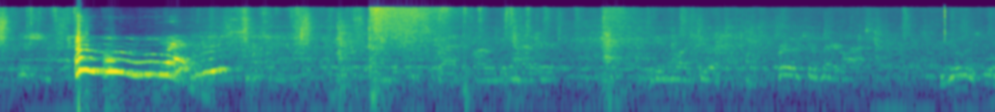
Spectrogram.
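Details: Alaskan Malamute puppies give a wavering, howl-like 'talking' vocalization rising and falling in pitch, on the first day of spring after a long, dry-ish winter, as if "talking" about the snow.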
